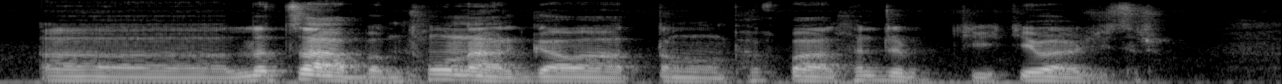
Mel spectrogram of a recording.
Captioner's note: tibetan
